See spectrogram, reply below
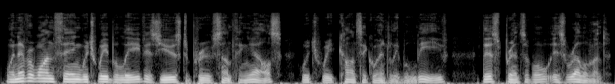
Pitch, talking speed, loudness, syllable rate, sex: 105 Hz, 195 wpm, -16 LUFS, 6.9 syllables/s, male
